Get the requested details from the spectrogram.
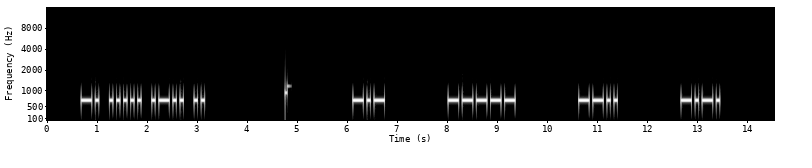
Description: Morse code, heard as a keyed tone, about 17 wpm, spaced as for 9 wpm, 700 Hz. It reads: N5LI K0ZC
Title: USA Call Signs - 6x Character Spacing - 17wpm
